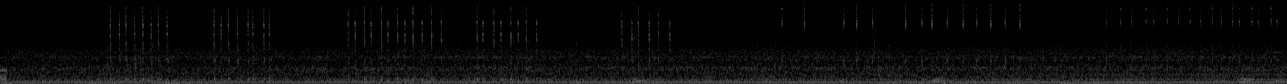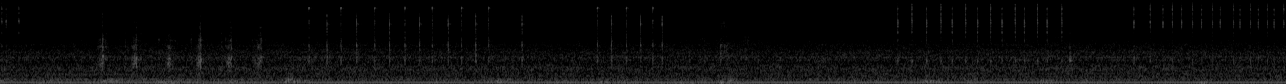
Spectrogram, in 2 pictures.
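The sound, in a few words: Razer Viper Ultimate wireless mouse button clicks, sound test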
